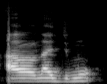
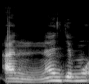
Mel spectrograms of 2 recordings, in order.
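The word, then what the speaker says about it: النجم: Maka cara bacanya bukan al-najmu, bukan al-diku ya, tapi an-najmu, langsung masuk ke huruf yang ada setelah lam.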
